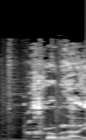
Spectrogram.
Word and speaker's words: Grobbelaar: I believe it's Grobbelaar. – Grobbelaar, yeah.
